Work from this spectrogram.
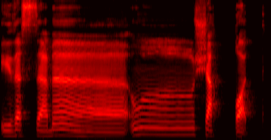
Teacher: Noon sukun, especially when written in the red in the Qaida Noorania, you have to hold the noon in your nose a little bit. You have to do ghunna on it.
